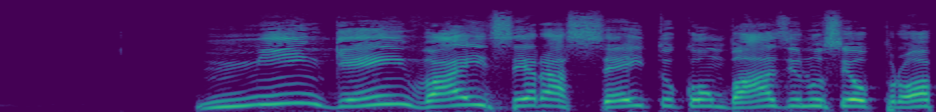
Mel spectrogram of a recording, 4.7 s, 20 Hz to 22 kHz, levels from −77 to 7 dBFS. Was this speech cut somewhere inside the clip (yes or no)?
no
